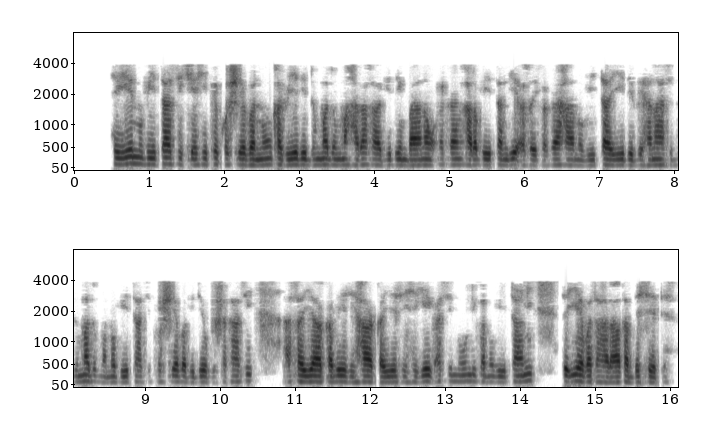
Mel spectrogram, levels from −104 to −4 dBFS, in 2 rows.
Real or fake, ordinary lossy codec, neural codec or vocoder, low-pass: fake; AAC, 16 kbps; codec, 16 kHz in and 24 kHz out, 1 kbps, XY-Tokenizer; 7.2 kHz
